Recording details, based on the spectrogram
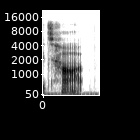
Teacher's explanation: I can almost feel that burst of air when I say top.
